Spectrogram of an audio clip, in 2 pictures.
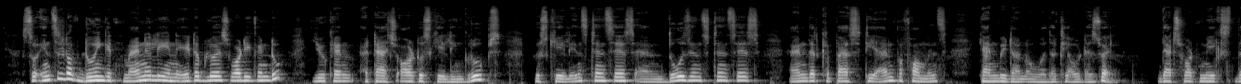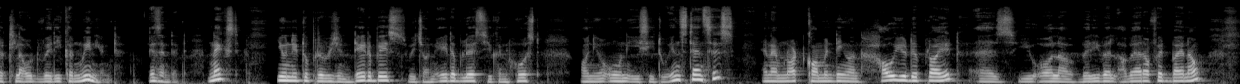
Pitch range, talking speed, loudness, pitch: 135-175 Hz, 200 wpm, -19 LUFS, 150 Hz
